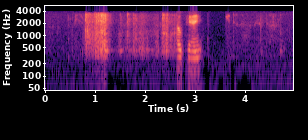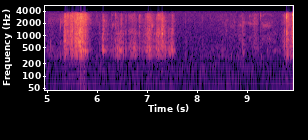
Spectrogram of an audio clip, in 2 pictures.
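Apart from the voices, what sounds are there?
shuffling tarot cards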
